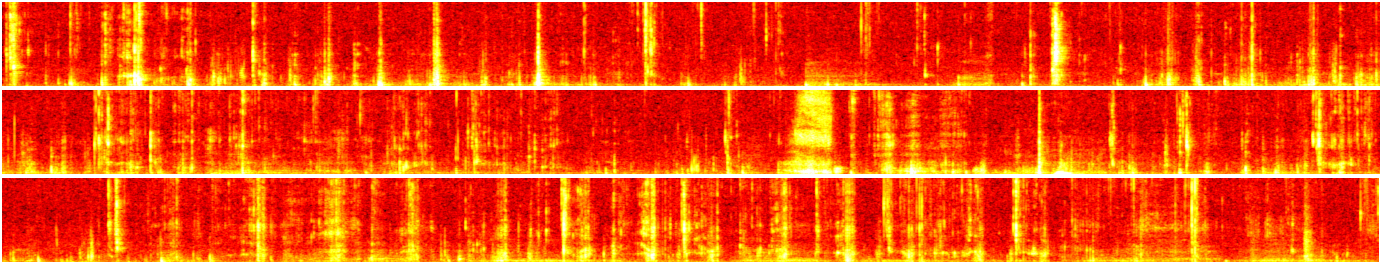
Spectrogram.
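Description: Close-miked chewing and biting on chicken feet: irregular sharp clicks throughout, with a louder cluster of them about sixteen seconds in.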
